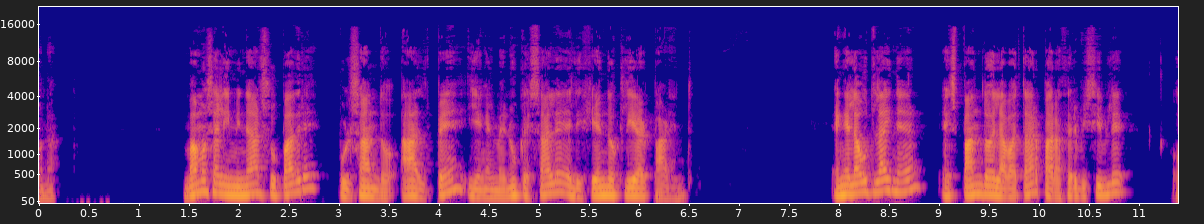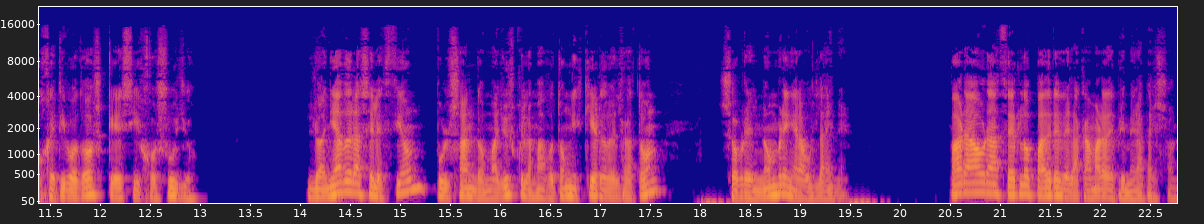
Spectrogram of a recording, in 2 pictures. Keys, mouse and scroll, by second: 1.4 right click, 5.9 alt+p, 11.0-14.0 drag, 18.7-20.5 drag.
